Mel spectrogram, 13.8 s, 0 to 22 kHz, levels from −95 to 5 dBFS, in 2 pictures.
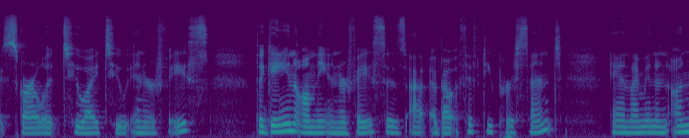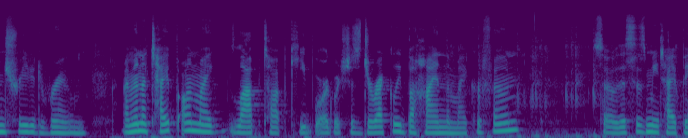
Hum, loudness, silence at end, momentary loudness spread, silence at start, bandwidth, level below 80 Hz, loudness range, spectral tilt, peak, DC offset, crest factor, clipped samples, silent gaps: none; -51 LUFS; 0 s; 11 LU; 0 s; 15.5 kHz; -74 dBFS; 4 LU; -5 dB/octave; -32 dBFS; under 0.1%; 20 dB; under 0.1%; none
